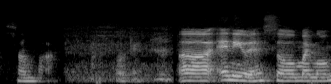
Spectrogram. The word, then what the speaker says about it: sambar: Sambar. Sambar.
